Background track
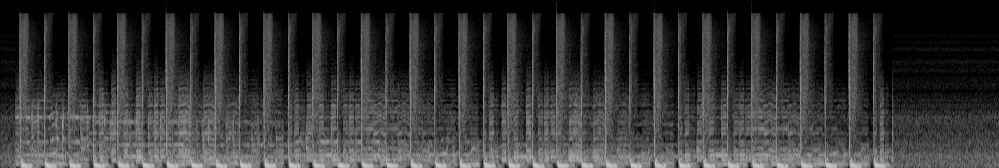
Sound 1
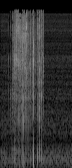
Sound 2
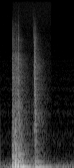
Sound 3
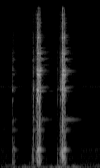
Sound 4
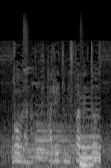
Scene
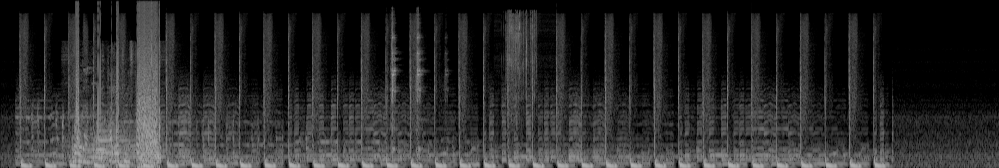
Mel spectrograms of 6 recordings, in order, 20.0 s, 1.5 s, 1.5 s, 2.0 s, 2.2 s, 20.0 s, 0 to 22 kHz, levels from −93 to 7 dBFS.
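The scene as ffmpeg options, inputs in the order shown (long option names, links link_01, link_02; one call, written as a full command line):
ffmpeg -i bed.wav -i cue0.wav -i cue1.wav -i cue2.wav -i cue3.wav -filter_complex "[0:a]volume=-9dB[link_01];[4:a]aeval=exprs='(mod(9.44*val(0)+1,2)-1)/9.44':channel_layout=same[link_02];[3:a]asplit=2[link_03][link_04];[link_04]adelay=559.8,volume=-15dB,highshelf=frequency=4000:gain=-12.6[link_05];[link_03][link_05]amix=inputs=2:normalize=0[link_06];[link_02]atrim=end=2.23,asetpts=PTS-STARTPTS,afade=type=in:duration=0.05,afade=type=out:start_time=2.18:duration=0.05,adelay=1200[link_07];[link_06]atrim=end=2.01,asetpts=PTS-STARTPTS,volume=-3dB,afade=type=in:duration=0.004:curve=hsin,afade=type=out:start_time=2.006:duration=0.004:curve=hsin,adelay=7090[link_08];[1:a]atrim=end=1.45,asetpts=PTS-STARTPTS,volume=-11dB,afade=type=in:duration=0.004:curve=hsin,afade=type=out:start_time=1.446:duration=0.004:curve=hsin,adelay=434826S[link_09];[link_01][link_07][link_08][link_09]amix=inputs=4:normalize=0" out.wav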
